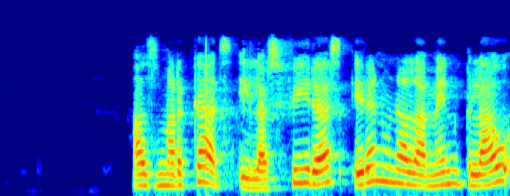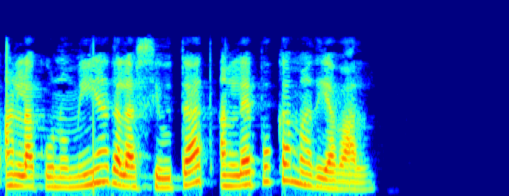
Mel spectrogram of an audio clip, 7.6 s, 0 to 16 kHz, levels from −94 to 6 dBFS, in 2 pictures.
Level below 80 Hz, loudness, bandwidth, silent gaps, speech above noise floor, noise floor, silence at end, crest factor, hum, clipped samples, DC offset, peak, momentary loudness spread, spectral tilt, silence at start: -62 dBFS; -17 LUFS; 8 kHz; none; 66 dB; -82 dBFS; 1.05 s; 16 dB; none; under 0.1%; under 0.1%; -2 dBFS; 6 LU; -5 dB/octave; 1 s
